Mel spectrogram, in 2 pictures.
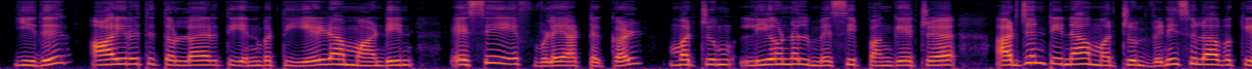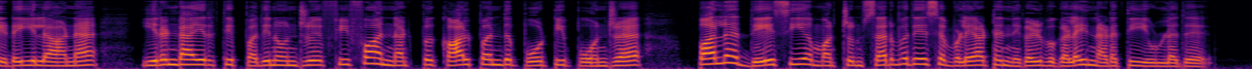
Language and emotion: Tamil, neutral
